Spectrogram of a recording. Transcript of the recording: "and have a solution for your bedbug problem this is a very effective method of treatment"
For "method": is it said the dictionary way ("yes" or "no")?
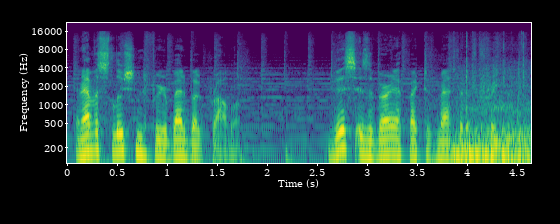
yes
